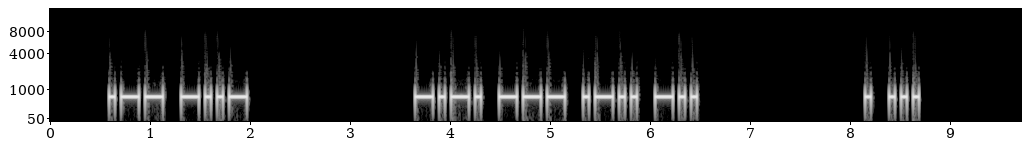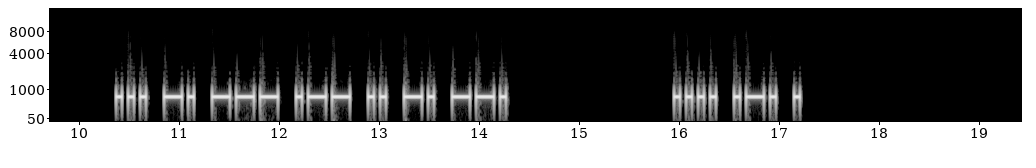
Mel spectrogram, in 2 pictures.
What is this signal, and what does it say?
Morse code, heard as a keyed tone, about 20 wpm, 700 Hz. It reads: WX COLD ES SNOWING HRE
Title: Common QSO Phrases - 4x Word-Spacing - 20wpm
